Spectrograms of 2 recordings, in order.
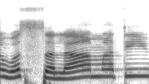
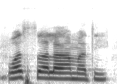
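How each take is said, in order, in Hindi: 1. s की आवाज़ साफ़ है, सीटी जैसी हिस्स के साथ। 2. s की आवाज़ कमज़ोर है, मुश्किल से हिस्स सुनाई देती है। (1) "हमने सीन को अदा करना है" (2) "इसको हम ऐसे नहीं पढ़ेंगे वस्सलामती, सीन अदा ही नहीं होगा"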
